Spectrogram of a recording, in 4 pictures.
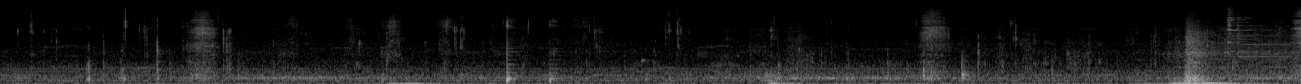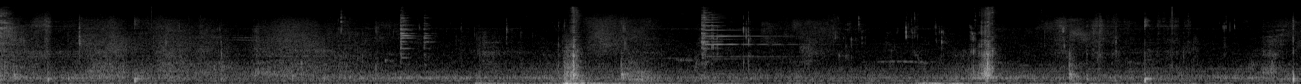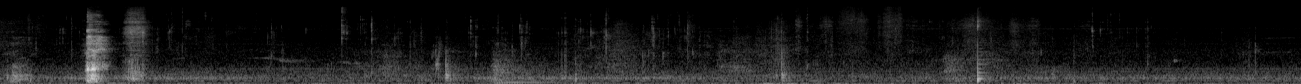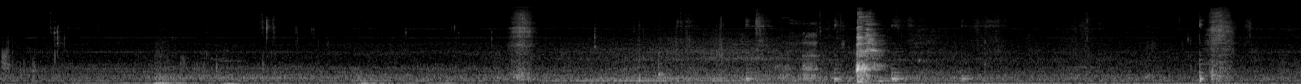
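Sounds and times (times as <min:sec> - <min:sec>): wet chewing: 0:00.1 - 0:07.0.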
